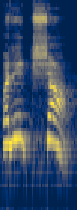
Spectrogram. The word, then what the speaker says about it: परीक्षा: परीक्षा, परीक्षा, आधा का आया है, परीक्षा, तब हमारा ये बनेगा।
